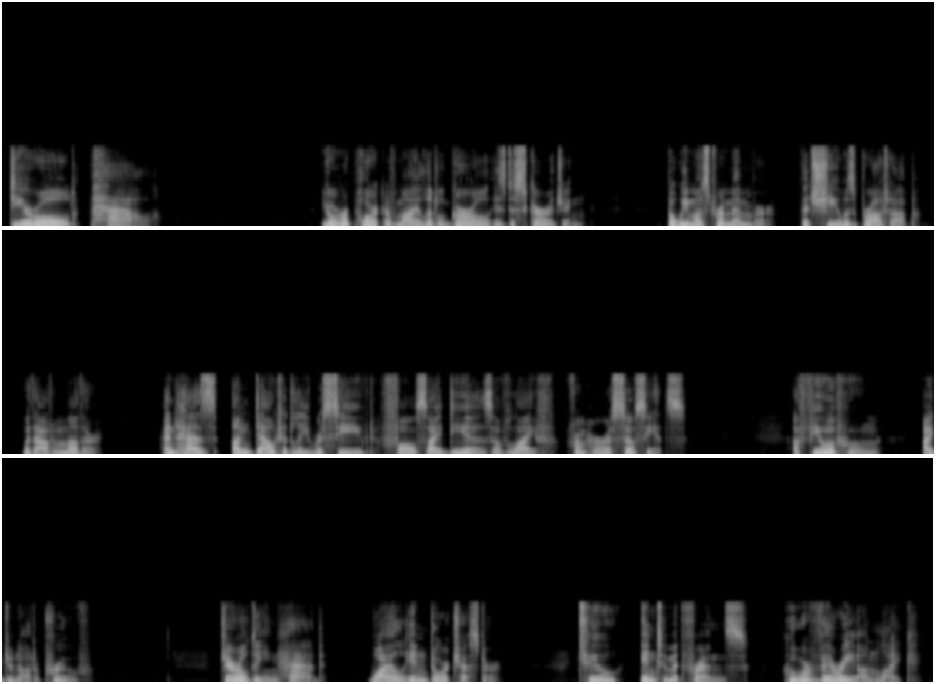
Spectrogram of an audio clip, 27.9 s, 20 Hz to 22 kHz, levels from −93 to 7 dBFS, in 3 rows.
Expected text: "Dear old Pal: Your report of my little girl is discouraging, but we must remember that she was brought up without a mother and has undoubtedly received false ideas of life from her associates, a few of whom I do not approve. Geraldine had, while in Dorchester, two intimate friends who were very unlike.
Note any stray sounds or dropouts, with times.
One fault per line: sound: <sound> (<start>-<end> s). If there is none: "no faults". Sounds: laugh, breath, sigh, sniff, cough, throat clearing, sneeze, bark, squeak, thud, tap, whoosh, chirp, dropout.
no faults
